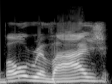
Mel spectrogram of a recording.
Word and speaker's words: Beau Rivage: He's got a great event, the Beau Rivage, is that correct, in Biloxi? Did I pronounce it correctly? That's right.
